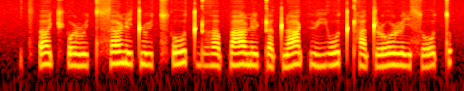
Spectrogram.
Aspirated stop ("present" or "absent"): present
